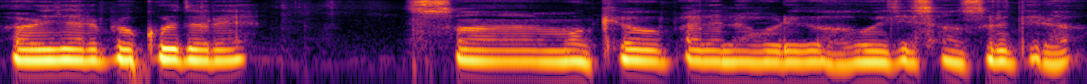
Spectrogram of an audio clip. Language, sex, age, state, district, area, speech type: Odia, male, 45-60, Odisha, Koraput, urban, spontaneous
